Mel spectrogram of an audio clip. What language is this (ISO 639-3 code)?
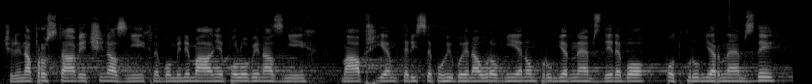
ces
